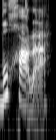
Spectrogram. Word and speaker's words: Bukhara: is educational schools in Bukhara. Bukhara? Yeah, but I've noticed that, yeah. I guess, in Uzbekistan, if there's a KH, like in your name, you don't pronounce the K. It's almost like a H.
